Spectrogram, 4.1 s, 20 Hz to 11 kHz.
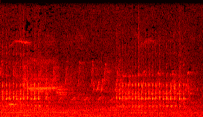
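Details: A male Downy woodpecker drums on a 150-year-old black walnut in Appalachia: two quick, even rolls of rapid taps, each about a second and a half long, with faint high bird chatter behind.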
